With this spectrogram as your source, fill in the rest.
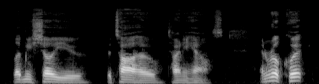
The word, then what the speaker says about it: TaHOW: TaHOW, why is it called TaHOW? Because obviously Lake Tahoe is T-A-H-O-E, and this is spelled T-A-H-O-W.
